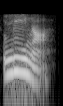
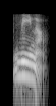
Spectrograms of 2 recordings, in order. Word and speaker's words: Lena: My name is Lena. It's L like Mary, E, and like Nancy, Lena.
